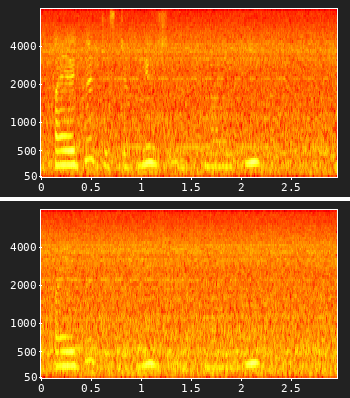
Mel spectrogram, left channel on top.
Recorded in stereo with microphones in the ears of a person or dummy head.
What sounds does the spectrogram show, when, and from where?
0.1 s a woman speaking: 80° left; by 3.0 s 20° left (ahead or behind)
